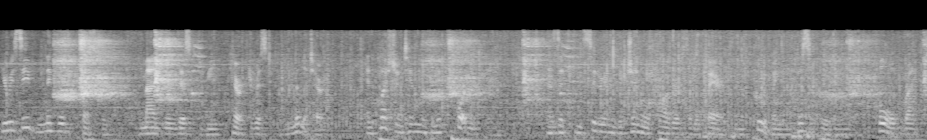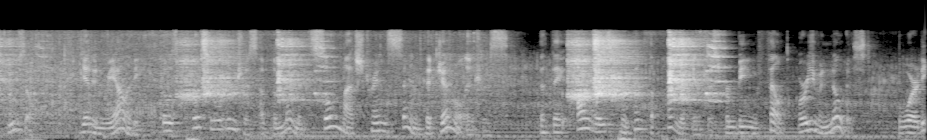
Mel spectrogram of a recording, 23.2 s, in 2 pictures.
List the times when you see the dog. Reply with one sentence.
The dog can be heard from 0.7 to 2.6 s, from 5.2 to 7.3 s, from 10.2 to 12.3 s, from 13.8 to 15.8 s and from 18.7 to 20.7 s.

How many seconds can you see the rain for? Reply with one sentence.
The rain can be heard for 18 seconds in total.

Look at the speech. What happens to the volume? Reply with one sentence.
The loudness of the speech stays about the same.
